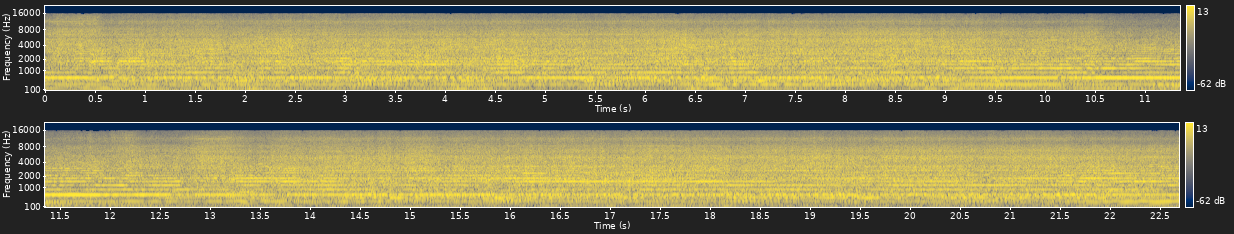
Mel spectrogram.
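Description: CNC router spindle running steadily, its round-nosed cutter carving a wooden board, with a set of steady whining tones. A low hum shifts pitch every few seconds as the machine's axes change speed or direction.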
